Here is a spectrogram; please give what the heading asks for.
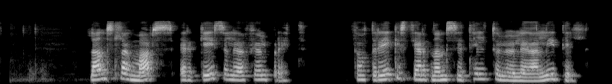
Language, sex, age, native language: Icelandic, female, 40-49, Icelandic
